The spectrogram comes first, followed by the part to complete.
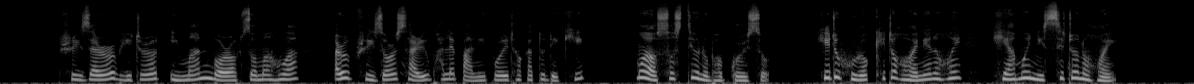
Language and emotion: Assamese, fearful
